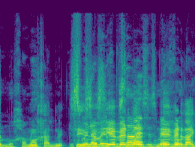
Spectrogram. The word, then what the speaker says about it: Mohamed: Mira, has dicho muy bien esas palabras y yo te quiero corregir porque Mahoma no se dice así, se dice Mohamed.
